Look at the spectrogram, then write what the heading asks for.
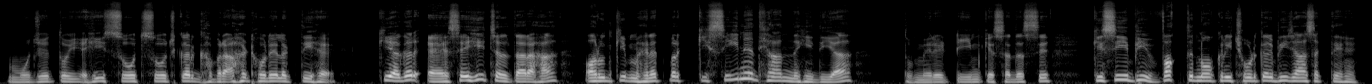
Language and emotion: Hindi, fearful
